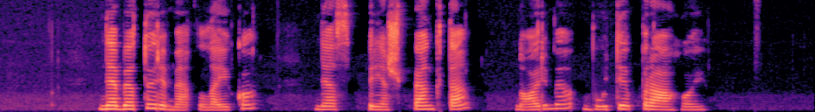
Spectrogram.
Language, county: Lithuanian, Šiauliai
